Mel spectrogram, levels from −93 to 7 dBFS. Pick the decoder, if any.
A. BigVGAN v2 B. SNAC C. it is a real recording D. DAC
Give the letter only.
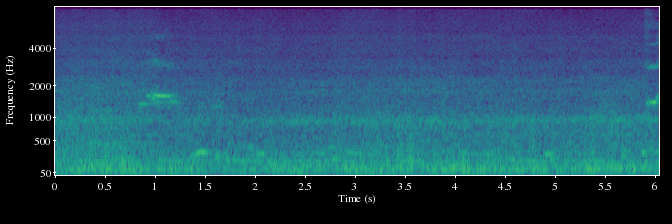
D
